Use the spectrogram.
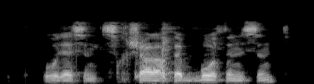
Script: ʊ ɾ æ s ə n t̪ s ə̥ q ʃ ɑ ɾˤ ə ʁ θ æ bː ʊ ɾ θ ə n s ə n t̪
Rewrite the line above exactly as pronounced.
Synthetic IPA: ʊ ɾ æ s ə n t̪ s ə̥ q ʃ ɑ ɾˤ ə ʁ θ æ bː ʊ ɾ θ ə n s ə n t̪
